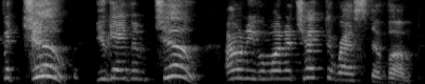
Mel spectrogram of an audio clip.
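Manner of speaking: high-pitched, appalled mother imitation; mock outraged mom. Voices mother finding more fakes.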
